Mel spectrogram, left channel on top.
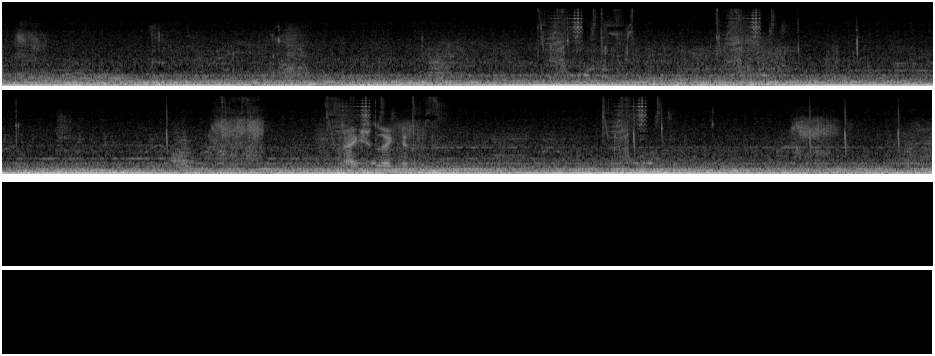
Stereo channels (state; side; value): silent; right; 63 dB below the other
